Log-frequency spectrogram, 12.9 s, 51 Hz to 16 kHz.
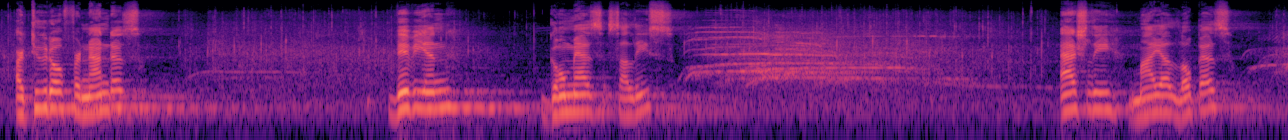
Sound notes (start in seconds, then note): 6.8 audience cheers; 7.0 audience applauds; 12.4 audience cheers; 12.5 audience applauds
